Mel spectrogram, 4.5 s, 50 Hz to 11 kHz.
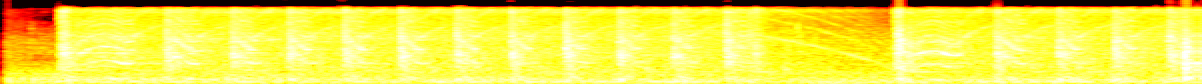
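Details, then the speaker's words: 2010 Mahindra Xylo D2, ignition on and cranking: steady rapid starter cranking, about two and a half strokes per second, engine never catches; crank-no-start traced to a timing sensor wiring problem. "अब इसमें self मारते हैं तो देखिए ये start जैसी हो रही है लेकिन स्टार्ट नहीं हो रही"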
